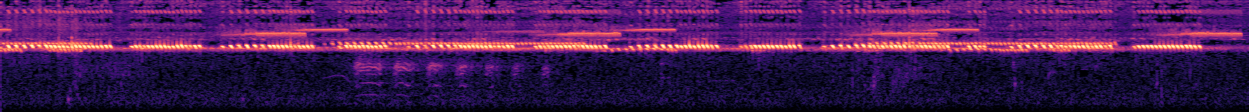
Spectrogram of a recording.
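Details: Crickets calling on an autumn-less evening at Aroha Island, New Zealand: a dense high pulsed trill held near one pitch, broken by brief pauses, with fainter higher tones layered above and a short lower chirping burst near four seconds.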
